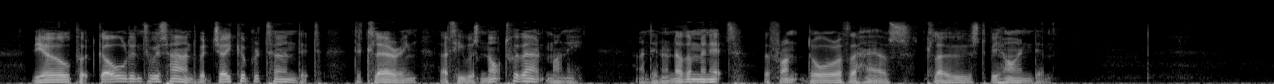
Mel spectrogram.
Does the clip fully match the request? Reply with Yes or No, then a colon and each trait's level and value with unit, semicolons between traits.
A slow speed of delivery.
No: average, 145 wpm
